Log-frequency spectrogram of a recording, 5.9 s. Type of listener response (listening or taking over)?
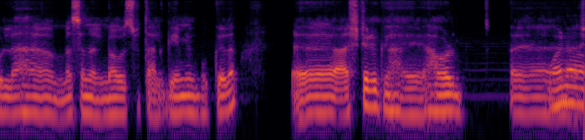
taking over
